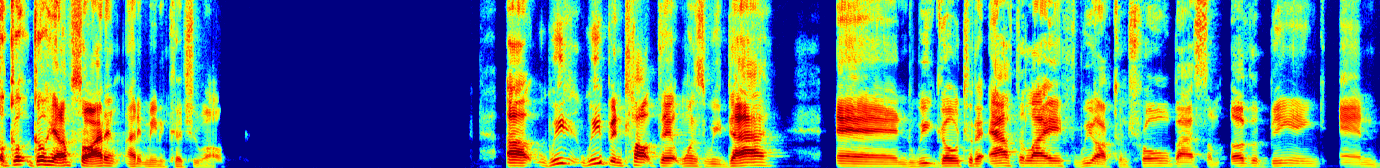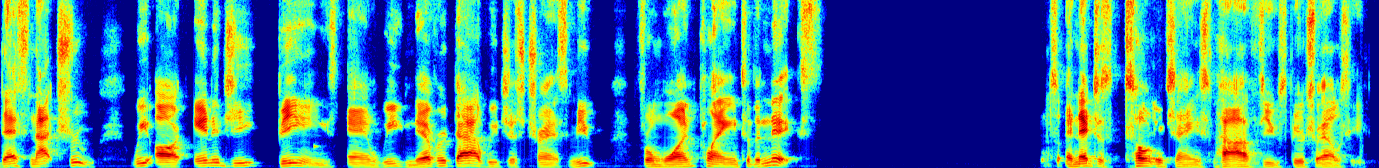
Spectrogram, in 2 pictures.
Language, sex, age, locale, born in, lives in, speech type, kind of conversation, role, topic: English, male, 50-54, en-US, United States, United States, conversation, unstructured, none, What role does religion play in people’s everyday lives today?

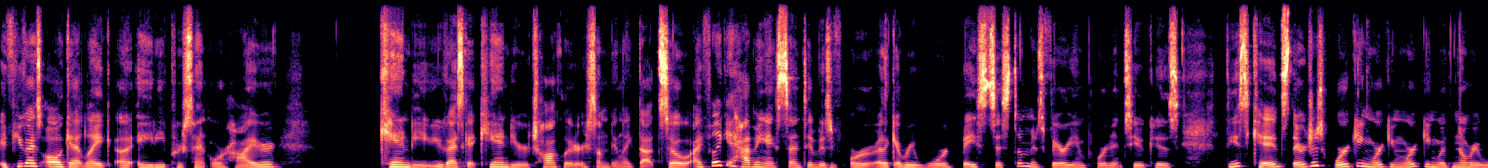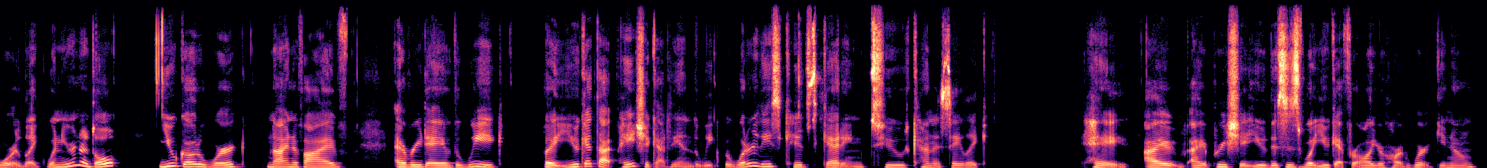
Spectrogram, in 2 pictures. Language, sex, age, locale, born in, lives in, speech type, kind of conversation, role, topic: English, female, 20-24, en-US, United States, United States, conversation, unstructured, none, How would you redesign homework to fit real life, spark curiosity, and reduce stress?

